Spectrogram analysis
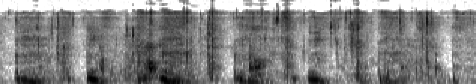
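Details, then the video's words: Max, a pet dog, licks a bumpy orange mat spread with eggs and diluted peanut oil: wet, smacking tongue strokes with low thumps, about one or two per second in uneven rhythm, recorded close up with no talking. "ASMR Dog Licking"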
